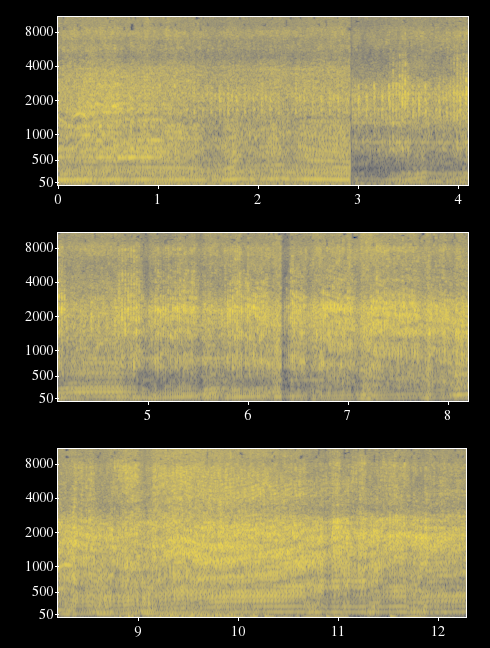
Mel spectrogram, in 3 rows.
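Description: Daihatsu Taft 4x4 engine running hard, labouring in deep mud. About three seconds in the sound cuts abruptly, after which the revs rise and fall again and again.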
